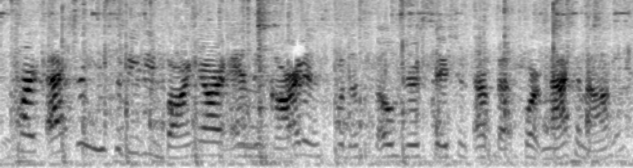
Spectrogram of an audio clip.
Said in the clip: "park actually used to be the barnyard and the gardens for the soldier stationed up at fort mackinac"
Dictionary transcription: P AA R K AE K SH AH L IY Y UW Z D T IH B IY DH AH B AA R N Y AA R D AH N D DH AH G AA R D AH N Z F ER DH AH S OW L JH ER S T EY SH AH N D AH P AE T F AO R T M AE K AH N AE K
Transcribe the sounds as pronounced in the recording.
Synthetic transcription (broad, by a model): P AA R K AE K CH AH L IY Y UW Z T IH B IY DH AH B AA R N Y AA R D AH N DH AH G AA R D N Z F ER DH AH S OW L JH ER S T EY SH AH N AH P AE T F AO R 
